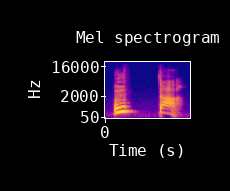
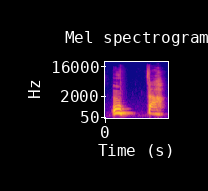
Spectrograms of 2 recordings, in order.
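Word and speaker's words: 읊다: 읍다, 읍다. I pronounce the one on the right, right? 읍다, 읍다.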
